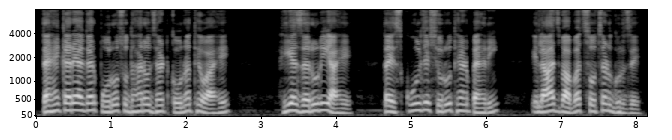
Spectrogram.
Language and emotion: Sindhi, neutral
